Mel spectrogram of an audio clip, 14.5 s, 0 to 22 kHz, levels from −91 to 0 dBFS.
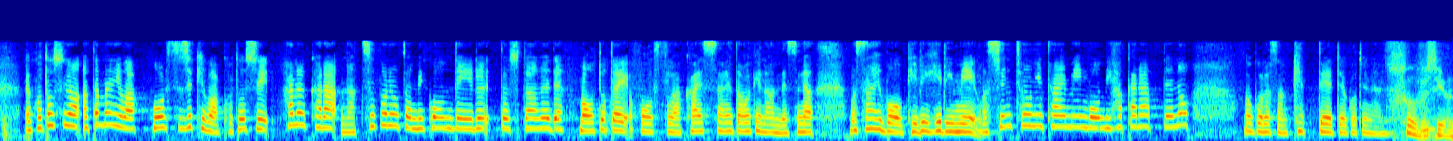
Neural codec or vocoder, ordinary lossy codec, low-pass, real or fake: codec, 16 kHz, 1.1 kbps, Voila-Tokenizer; none; none; fake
